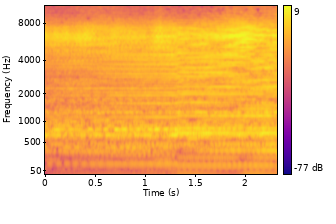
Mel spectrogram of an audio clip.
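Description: Ambient synthesizer drone from a Geodesics Dark Energy complex oscillator, frequency- and ring-modulated and washed through the Dawsome Love ambient effect: many sustained tones held together. About 1.3 s in the low note changes and grows stronger, and the whole sound swells slightly.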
